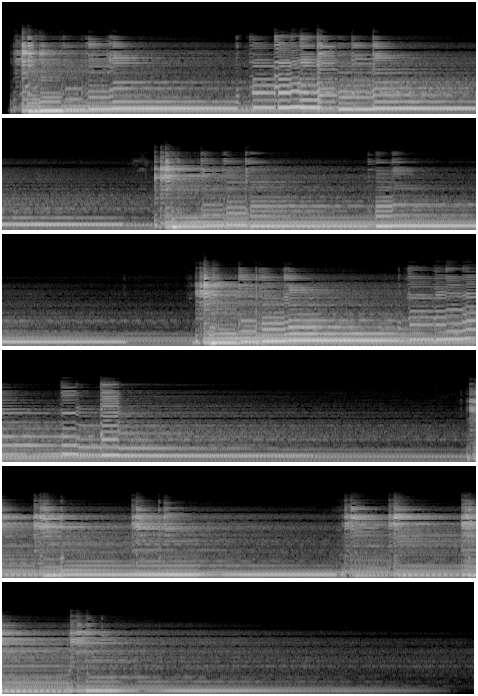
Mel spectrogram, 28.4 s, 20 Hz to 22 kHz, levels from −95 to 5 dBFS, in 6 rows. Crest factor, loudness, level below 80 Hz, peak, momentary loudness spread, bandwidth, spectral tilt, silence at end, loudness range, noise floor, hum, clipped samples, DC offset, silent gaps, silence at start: 18 dB; -25 LUFS; -48 dBFS; -6 dBFS; 15 LU; 6.8 kHz; -6.5 dB/octave; 1.1 s; 8 LU; -62 dBFS; none; under 0.1%; under 0.1%; none; 0.1 s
